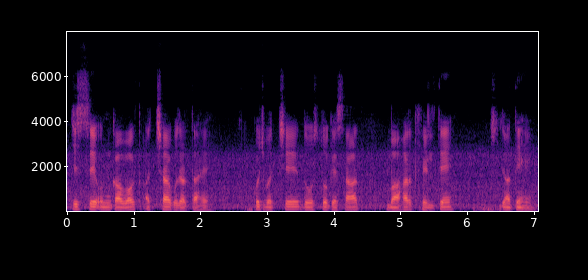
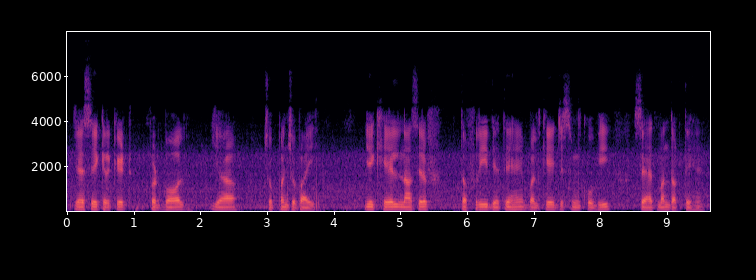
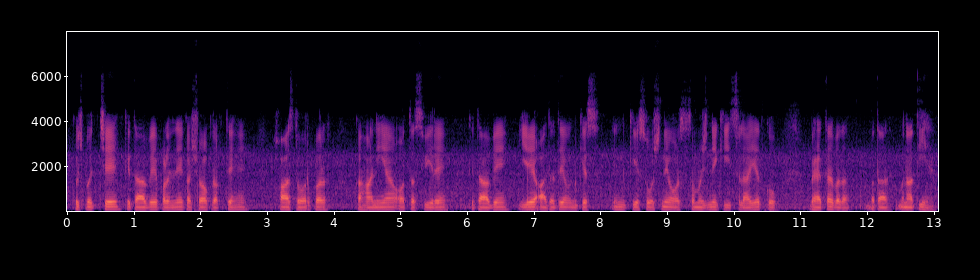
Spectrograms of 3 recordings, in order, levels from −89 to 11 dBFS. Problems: constant background noise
